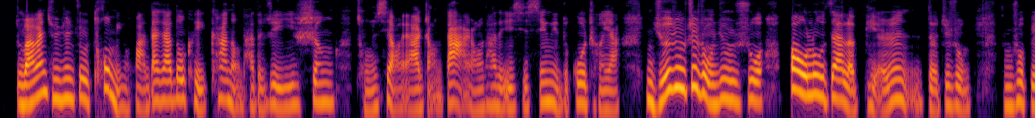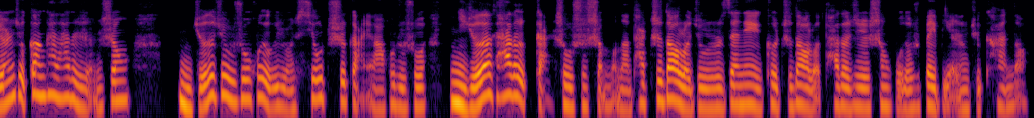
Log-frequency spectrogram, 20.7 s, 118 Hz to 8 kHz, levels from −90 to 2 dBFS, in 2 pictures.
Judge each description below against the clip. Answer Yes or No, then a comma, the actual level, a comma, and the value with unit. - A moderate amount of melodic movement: Yes, average, 4.7 semitones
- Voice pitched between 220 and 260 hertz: No, high, 195 Hz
